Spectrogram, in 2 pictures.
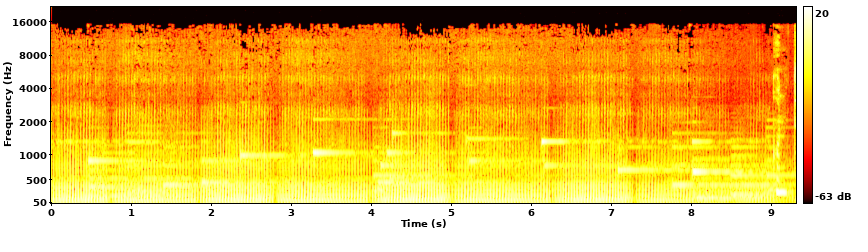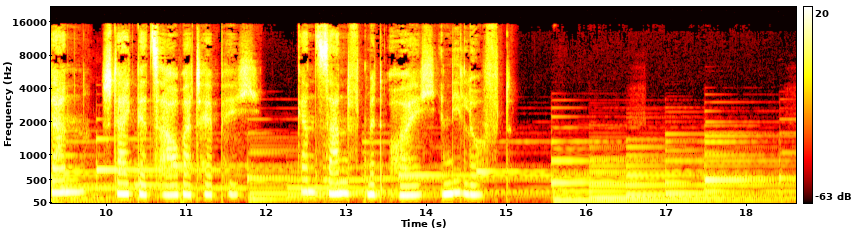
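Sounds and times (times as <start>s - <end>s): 
small cat purring on a person's belly: 0.0s - 11.7s
soft music of sustained shifting tones: 0.0s - 18.6s
speech: 10.4s - 14.9s.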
